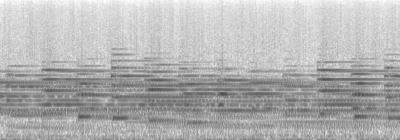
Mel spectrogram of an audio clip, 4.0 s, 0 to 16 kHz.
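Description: Opening bars of a 1936 British dance-band fox-trot played from a 78 rpm shellac record: a melody of high, sustained notes with almost no bass beneath it, over faint surface hiss.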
